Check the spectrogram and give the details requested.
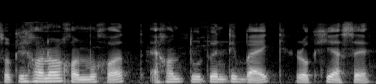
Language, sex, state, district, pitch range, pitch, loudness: Assamese, male, Assam, Sonitpur, 110-130 Hz, 120 Hz, -17 LUFS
